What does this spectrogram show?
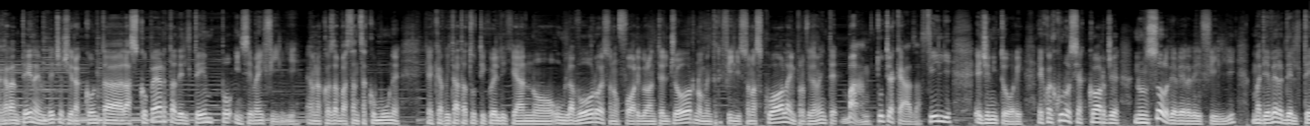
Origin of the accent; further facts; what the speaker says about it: Sondrio, Lombardy, Italy; moved away as an adult; now in Milan, Italy; Erano 9 anni ormai che non passavo 8 settimane intere consecutive nella mia città natale, Sondrio.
